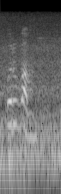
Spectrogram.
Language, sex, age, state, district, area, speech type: Sanskrit, female, 45-60, Maharashtra, Nagpur, urban, read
